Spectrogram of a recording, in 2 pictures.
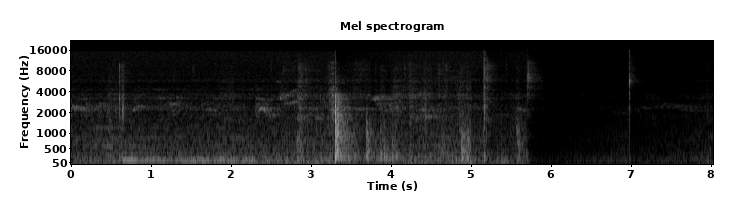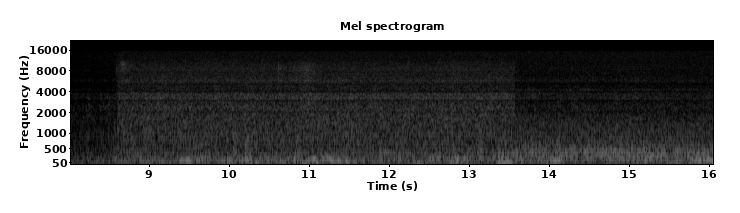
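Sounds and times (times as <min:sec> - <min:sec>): clicks of small items handled: 0:00.4 - 0:00.8.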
